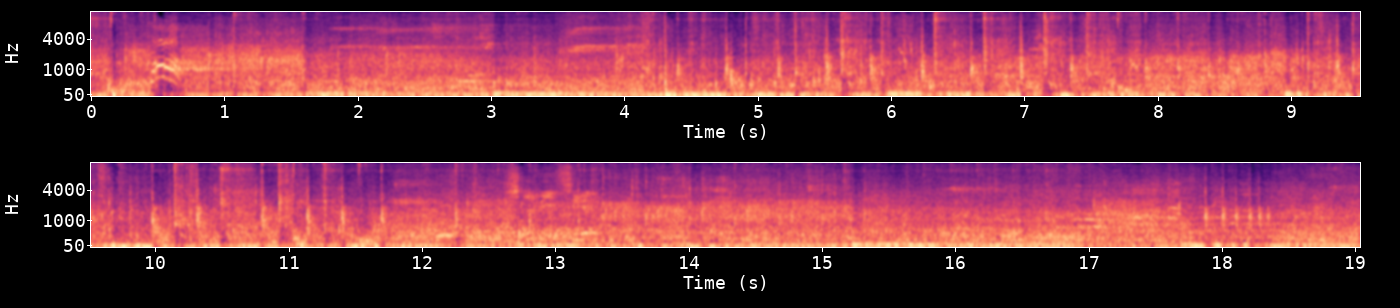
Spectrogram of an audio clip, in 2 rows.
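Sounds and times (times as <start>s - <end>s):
hall background noise: 0.0s - 19.0s
ping pong ball clicking off bats: 4.2s - 12.4s, 17.8s - 18.6s.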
